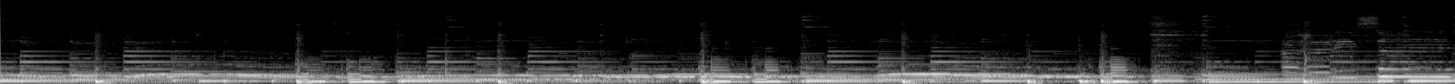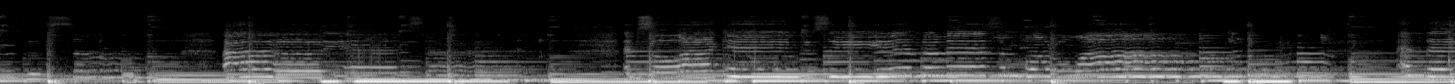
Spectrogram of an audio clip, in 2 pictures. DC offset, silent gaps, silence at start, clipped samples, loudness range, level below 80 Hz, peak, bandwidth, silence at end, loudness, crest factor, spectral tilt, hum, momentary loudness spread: under 0.1%; none; 0 s; under 0.1%; 6 LU; -36 dBFS; 0 dBFS; 4.6 kHz; 0 s; -14 LUFS; 12 dB; -11 dB/octave; none; 10 LU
